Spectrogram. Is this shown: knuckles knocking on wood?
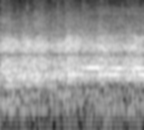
no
